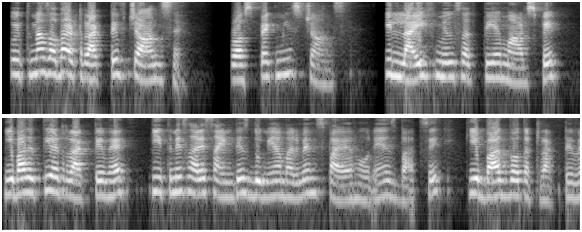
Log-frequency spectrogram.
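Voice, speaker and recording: In a mid-pitched voice, a woman teaches English vocabulary in a live online class, alternating between Hindi and English. She lively rattles off long chains of synonyms and repeatedly calls on her students to answer.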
